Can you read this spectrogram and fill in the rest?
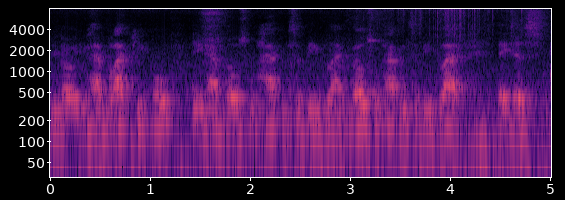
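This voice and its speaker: A podcast co-host in a casual discussion asks probing questions and lays out his view at length. His voice is on the high side, flat and a little fast with a darkish tone, recorded in an echoey room with audible noise.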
